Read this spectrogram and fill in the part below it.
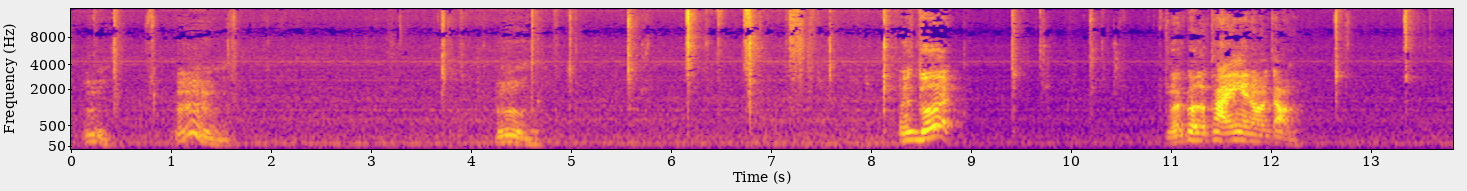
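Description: A man chews food with soft wet crunching.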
